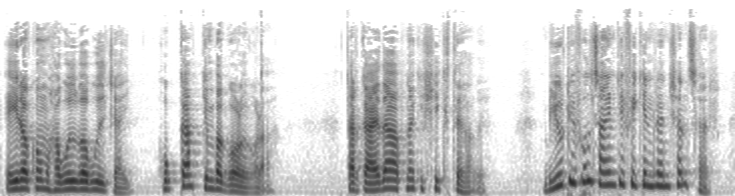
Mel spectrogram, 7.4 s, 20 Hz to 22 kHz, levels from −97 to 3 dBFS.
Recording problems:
none

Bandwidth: 18 kHz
